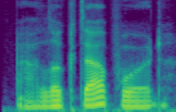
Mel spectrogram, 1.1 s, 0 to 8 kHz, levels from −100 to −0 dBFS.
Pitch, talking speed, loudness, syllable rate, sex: 105 Hz, 165 wpm, -19 LUFS, 5.5 syllables/s, male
